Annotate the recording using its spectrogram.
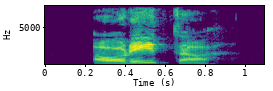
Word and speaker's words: ahorita: Right now, ahorita. Remember the H is silent. Ahorita.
